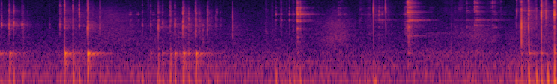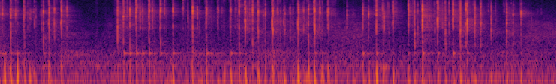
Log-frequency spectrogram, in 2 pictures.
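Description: Long nails tap the sides and metal lid of a hollow, handheld decorated glass jar with a star decoration. Sparse, bright clicking taps give way to dense, rapid bursts of crisp ticking, with a faint low ring under some strikes.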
